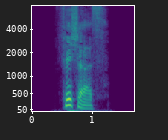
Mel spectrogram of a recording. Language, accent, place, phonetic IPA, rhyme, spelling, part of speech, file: German, Germany, Berlin, [ˈfɪʃɐs], -ɪʃɐs, Fischers, noun, De-Fischers.ogg
- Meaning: genitive of Fischer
